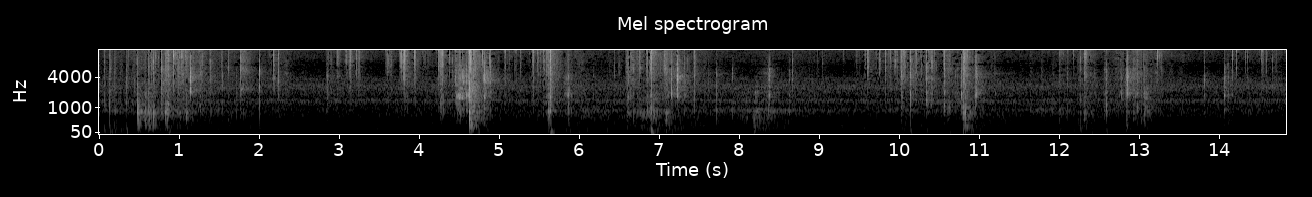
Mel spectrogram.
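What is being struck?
Bar of soap scraped with a blade.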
